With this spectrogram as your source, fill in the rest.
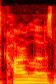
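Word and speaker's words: Kharloz: Carlos,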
